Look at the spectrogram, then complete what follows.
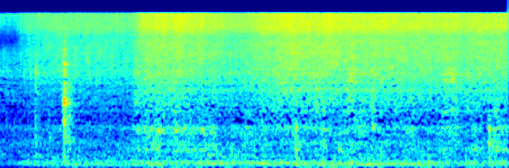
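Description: Chopped onions, tomatoes and freshly added ground spices sizzling in hot oil in a nonstick pot while a spatula stirs them. A single sharp knock comes about a second in, and the sizzle grows louder about two seconds in, then holds steady.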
